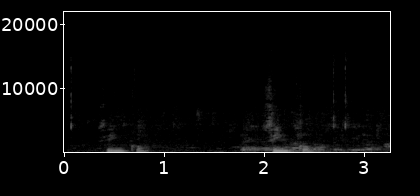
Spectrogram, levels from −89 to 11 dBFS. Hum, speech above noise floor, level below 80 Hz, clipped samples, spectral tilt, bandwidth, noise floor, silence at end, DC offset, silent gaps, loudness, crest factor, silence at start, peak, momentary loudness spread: none; 29 dB; -88 dBFS; under 0.1%; -7 dB/octave; 15.5 kHz; -77 dBFS; 0 s; under 0.1%; none; -51 LUFS; 22 dB; 0.05 s; -32 dBFS; 17 LU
